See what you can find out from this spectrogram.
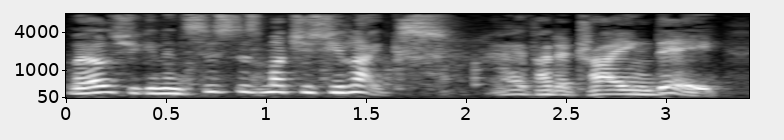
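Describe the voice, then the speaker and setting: A man's voice: high voice, very animated, moderate pace, fairly bright tone, a little hiss or hum, full character voice. A man playing a brusque, formal, sceptical Victorian doctor in a radio drama. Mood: brusque, irritated. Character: brusque, self-assured Victorian gentleman doctor, weary and sceptical.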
